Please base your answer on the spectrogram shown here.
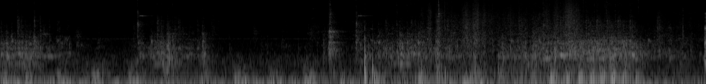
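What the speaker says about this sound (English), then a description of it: "I've got a longer stitch because we're top stitching" A sewing machine topstitching a tote bag with a longer stitch, running in steady bursts with short pauses between, moderately close, no voices.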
